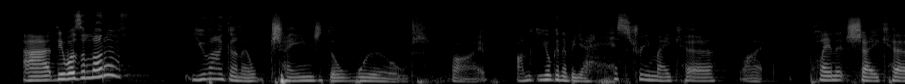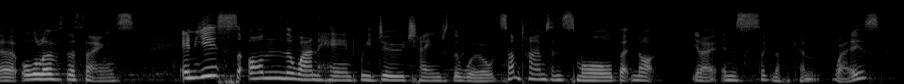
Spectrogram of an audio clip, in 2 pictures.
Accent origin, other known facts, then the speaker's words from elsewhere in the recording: Christchurch, Canterbury, New Zealand; My family comes from Norway and from Kaikoura, and I'm born and raised in Christchurch and living back there now.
